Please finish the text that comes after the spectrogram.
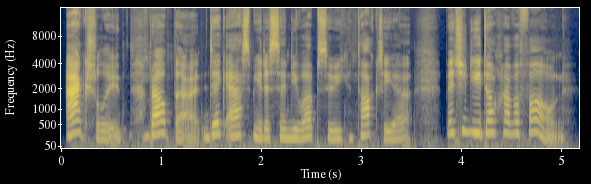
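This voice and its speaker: A woman's voice: a little high, lively intonation, a little fast, bright, forceful tone, no echo, voice pushed up. A woman voicing a bulky tattooed male security guard who talks with a friendly city drawl. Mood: gentle.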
